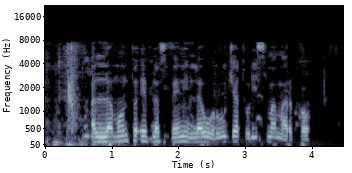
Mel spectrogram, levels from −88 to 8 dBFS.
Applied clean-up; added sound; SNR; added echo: classical method spectral subtraction.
